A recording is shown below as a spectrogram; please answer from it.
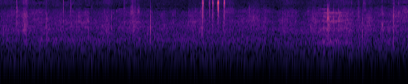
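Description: Footsteps and rustling through grass and wood mulch while a basset hound is walked on a leash, with scattered light clicks and a quick run of them about four seconds in.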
